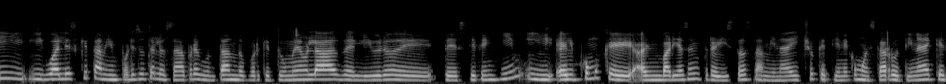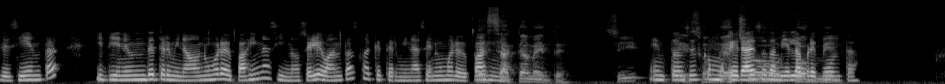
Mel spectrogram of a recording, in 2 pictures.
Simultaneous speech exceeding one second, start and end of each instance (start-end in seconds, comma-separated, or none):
15.9-17.9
